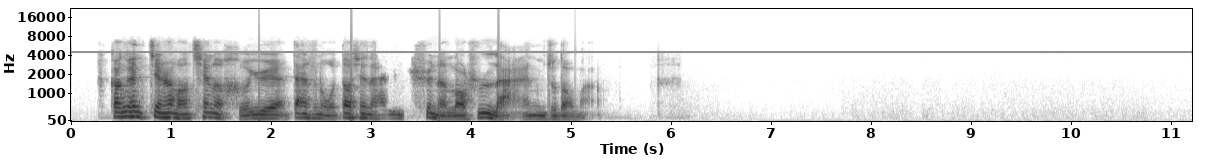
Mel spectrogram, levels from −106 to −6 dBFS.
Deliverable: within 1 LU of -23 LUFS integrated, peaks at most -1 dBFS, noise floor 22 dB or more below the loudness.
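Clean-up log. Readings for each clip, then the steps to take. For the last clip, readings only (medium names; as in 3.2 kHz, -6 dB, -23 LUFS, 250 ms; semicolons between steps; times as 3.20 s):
dropouts 5; longest dropout 7.1 ms; steady tone 4.5 kHz; tone level -56 dBFS; loudness -32.0 LUFS; peak level -14.0 dBFS; loudness target -23.0 LUFS
-> interpolate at 1.88/2.80/3.68/4.27/5.04 s, 7.1 ms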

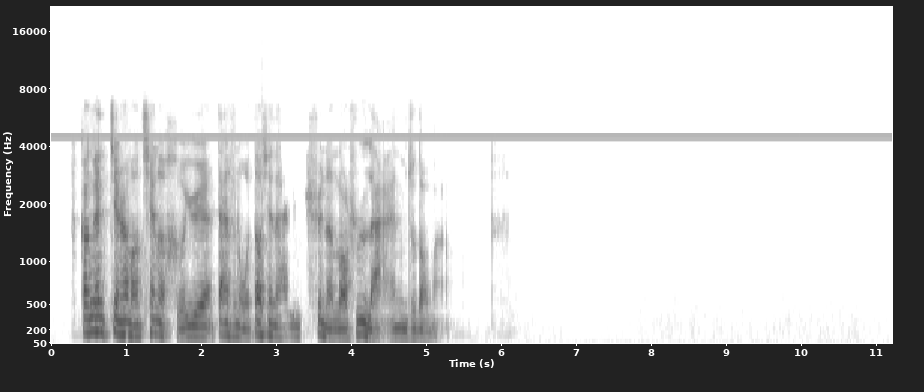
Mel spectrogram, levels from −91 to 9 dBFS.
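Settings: dropouts 0; steady tone 4.5 kHz; tone level -56 dBFS
-> band-stop 4.5 kHz, Q 30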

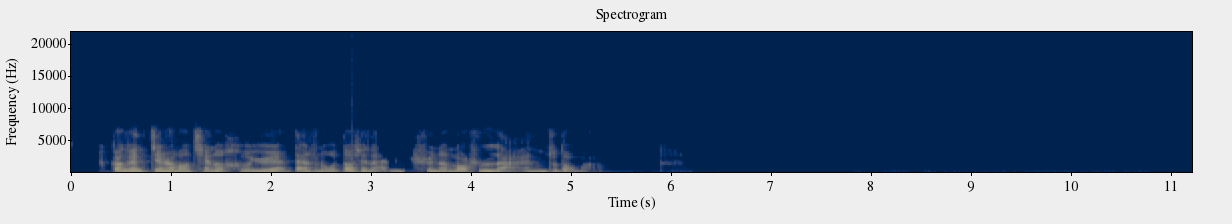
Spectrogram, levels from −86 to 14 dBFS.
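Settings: steady tone not found; loudness -32.0 LUFS; peak level -14.5 dBFS; loudness target -23.0 LUFS
-> trim +9 dB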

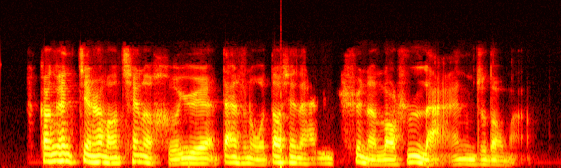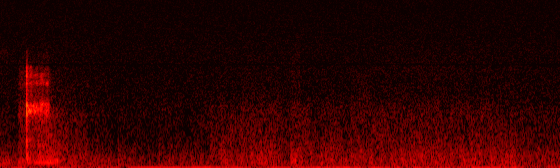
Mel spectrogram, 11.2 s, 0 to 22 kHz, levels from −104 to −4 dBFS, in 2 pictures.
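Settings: loudness -23.0 LUFS; peak level -5.5 dBFS; noise floor -76 dBFS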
